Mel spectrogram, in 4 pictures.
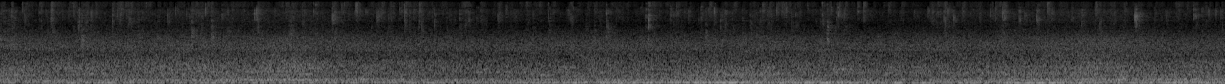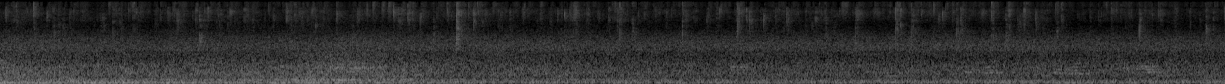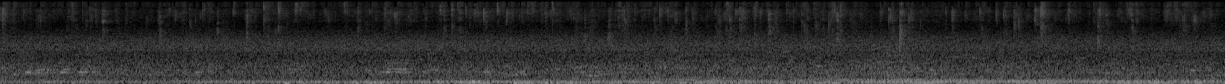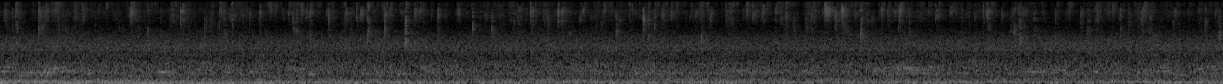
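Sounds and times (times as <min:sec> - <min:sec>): raindrops ticking on surfaces: 0:00.0 - 0:48.9
rain hissing: 0:26.2 - 0:43.8.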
